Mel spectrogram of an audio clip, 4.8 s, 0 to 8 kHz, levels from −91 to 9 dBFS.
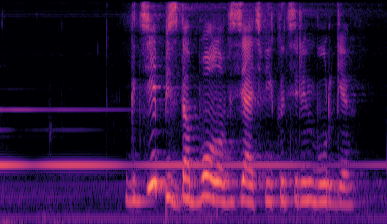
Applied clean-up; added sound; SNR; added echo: none; Chink, clink; 12 dB; reverberation time 1.3 s.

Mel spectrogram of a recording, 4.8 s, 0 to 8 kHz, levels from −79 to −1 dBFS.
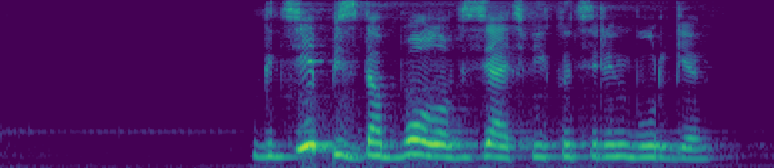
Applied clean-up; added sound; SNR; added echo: neural separator model SepFormer DNS4.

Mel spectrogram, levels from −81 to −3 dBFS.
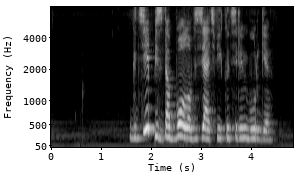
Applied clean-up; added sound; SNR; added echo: none; none; none; none.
